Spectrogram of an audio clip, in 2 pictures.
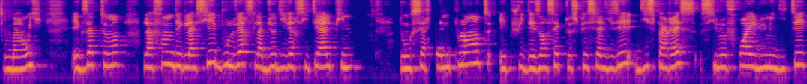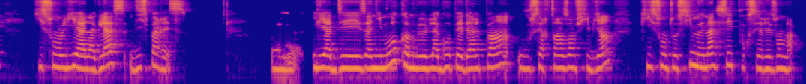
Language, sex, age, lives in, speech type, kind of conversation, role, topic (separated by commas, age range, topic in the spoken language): French, female, 35-39, France, read, expert-assistant, expert, Les paysages formés par les glaciers sont-ils plus spectaculaires que ceux façonnés par les rivières ?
